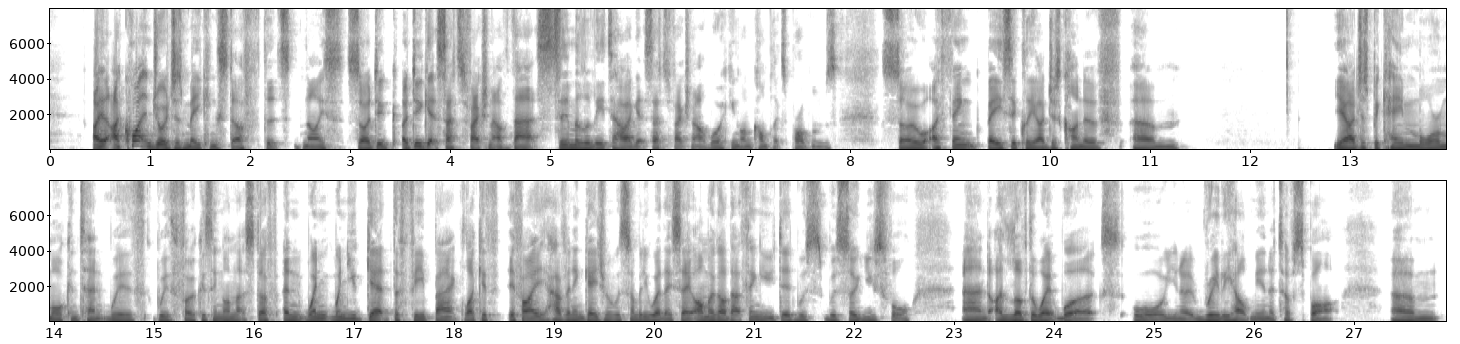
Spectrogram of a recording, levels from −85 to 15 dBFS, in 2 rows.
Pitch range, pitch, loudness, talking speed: 115-135 Hz, 125 Hz, -21 LUFS, 220 wpm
